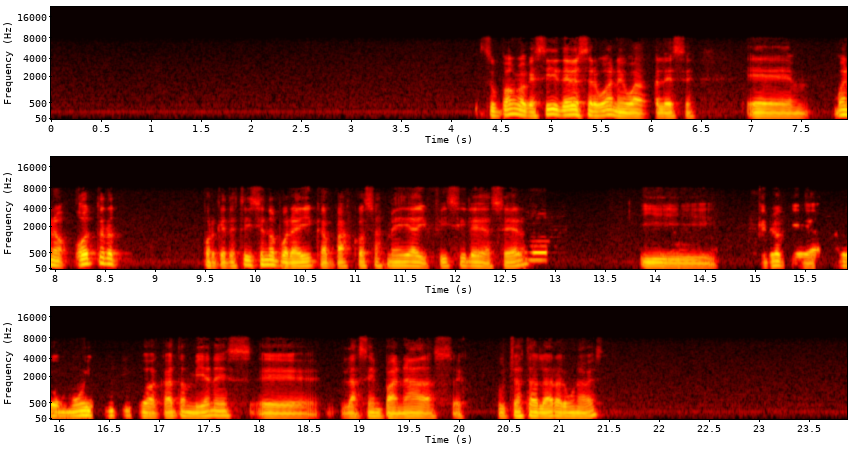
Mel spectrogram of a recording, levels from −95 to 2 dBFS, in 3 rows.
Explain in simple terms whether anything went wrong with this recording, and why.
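Two problems show up, both tied to how the call handled echo.

Other side's voice leaking through: from 12.71 to 12.95 s a second voice breaks in, roughly as loud as the main talker. A much fainter scrap follows at 14.19 to 14.3 s. The likely cause is that the talker's loudspeaker played the far end of the call, the microphone picked it up, and the echo canceller failed to strip it out before sending.

Speech suppressed in double talk: from 15.02 to 16.14 s, and again from 16.35 to 16.87 s, the talker's voice sinks sharply, for about a second and then about half a second. This likely happened because both people spoke at the same time, and the echo canceller could not separate the talker from the loudspeaker echo, so it turned everything down, pulling the wanted speech deep into the background.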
